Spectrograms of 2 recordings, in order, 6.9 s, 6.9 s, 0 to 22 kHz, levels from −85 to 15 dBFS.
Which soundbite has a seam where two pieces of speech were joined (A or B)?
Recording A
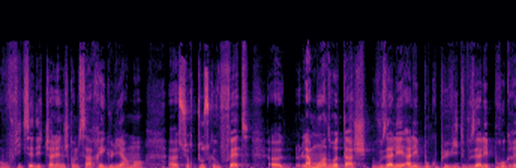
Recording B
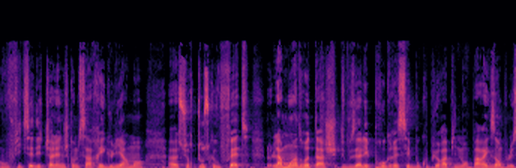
B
